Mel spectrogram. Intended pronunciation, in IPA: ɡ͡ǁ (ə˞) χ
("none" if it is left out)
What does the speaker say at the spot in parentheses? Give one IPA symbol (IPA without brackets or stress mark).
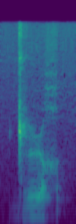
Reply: ə˞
